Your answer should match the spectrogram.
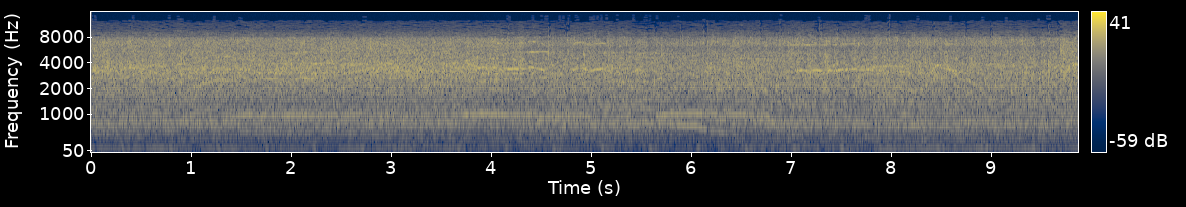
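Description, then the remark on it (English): A huge baseball stadium crowd roars and cheers without letup as Ricky Henderson steals second base and ties Lou Brock's stolen-base record of 938, a dense, steady wash of noise holding at the same loud level throughout, with no single voice standing out. “Ricky has removed second base, patted it lovingly, raises both arms to the crowd. Listen.”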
